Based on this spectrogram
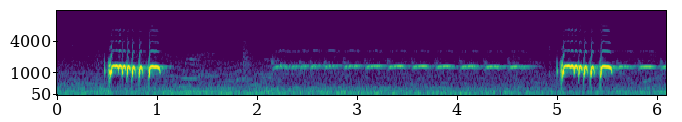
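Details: Lure song of a local zebra dove: two short bursts of rapid, rolling coos about four seconds apart. Between them runs a long, steady, even-pitched whistle lasting nearly three seconds, over a faint low hum.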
